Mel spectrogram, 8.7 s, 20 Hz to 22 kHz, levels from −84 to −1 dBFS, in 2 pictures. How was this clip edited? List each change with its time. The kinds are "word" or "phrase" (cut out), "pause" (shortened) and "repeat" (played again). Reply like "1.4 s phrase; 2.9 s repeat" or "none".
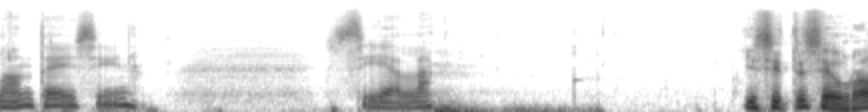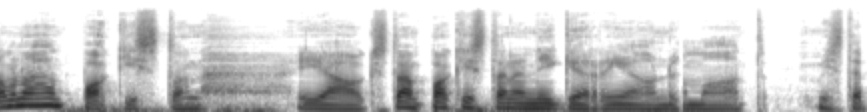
4.7 s word; 7.8 s word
